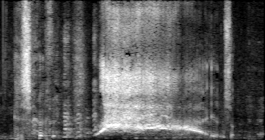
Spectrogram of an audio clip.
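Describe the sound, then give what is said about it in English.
A man lets out a loud, drawn-out mock scream lasting about two seconds, its pitch arching up and falling away, miming being cast into outer darkness, with brief chuckling and vocal noises before and after. “That was me miming being cast into outer darkness with screaming.”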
